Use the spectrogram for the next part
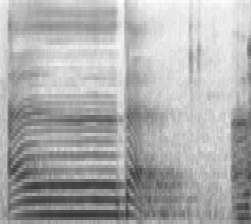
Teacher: nunnya tidak izhar artinya n-nya hilang ya. Tapi ketika kita baca anta masih tersisa nunnya. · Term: ikhfa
